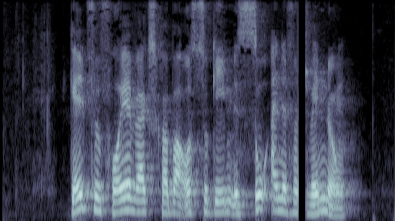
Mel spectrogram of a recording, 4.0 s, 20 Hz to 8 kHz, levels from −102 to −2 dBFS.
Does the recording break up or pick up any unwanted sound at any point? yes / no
yes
